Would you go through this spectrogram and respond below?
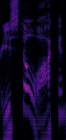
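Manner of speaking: mock suspicious, doubtful tone. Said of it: "it was in the tone".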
